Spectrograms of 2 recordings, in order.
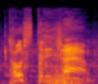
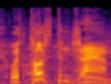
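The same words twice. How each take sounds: First: Hammed-up British accent, higher and louder; mock British accent. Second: Hammed-up British accent, higher and louder; a bad British accent put on for laughs; terrible British accent. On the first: Co-commentator repeats the quote, mock British accent. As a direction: toast said the British way, long and rounded. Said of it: "But he would say toast, right?". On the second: Co-commentator riffing on a quote, bad British accent. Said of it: "That was a terrible accent by me".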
